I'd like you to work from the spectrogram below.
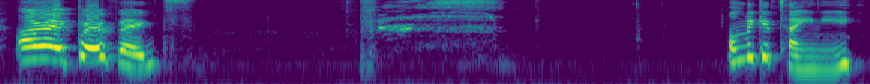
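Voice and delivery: ordinary talk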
